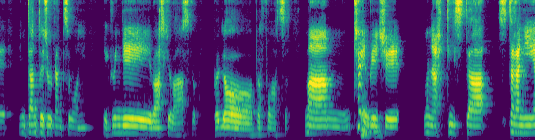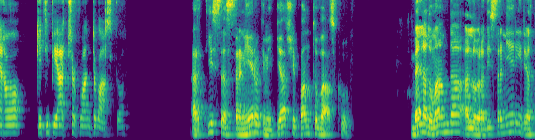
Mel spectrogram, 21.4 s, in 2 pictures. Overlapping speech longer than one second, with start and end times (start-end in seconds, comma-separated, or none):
none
